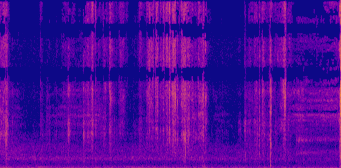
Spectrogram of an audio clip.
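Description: Yu-Gi-Oh trading cards flipped through in the hand: faint, separate slides and clicks of card stock as single cards are moved across the stack, over a steady low hum.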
